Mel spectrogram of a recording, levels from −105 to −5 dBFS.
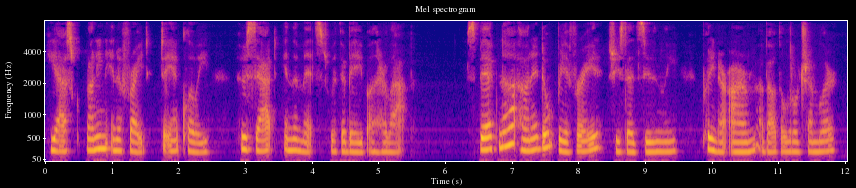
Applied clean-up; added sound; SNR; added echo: none; none; none; none.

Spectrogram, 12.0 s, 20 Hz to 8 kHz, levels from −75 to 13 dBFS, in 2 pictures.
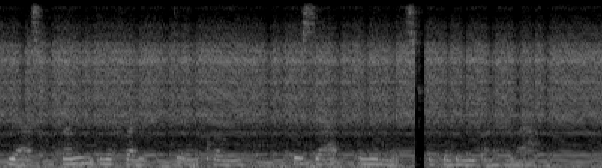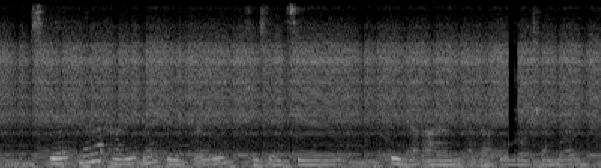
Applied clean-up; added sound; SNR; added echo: none; Guitar; 0 dB; reverberation time 0.2 s.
